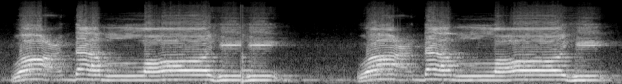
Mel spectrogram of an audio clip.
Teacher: আল্লাহ শব্দের লামের ডাইনে জবর যদি হয়, আল্লাহ শব্দের লাম তখন মোটা করে পড়তে হয়।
